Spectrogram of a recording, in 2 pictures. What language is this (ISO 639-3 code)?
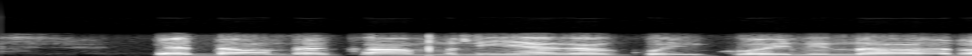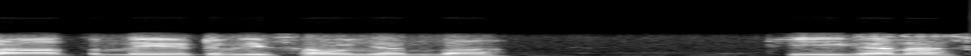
pan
